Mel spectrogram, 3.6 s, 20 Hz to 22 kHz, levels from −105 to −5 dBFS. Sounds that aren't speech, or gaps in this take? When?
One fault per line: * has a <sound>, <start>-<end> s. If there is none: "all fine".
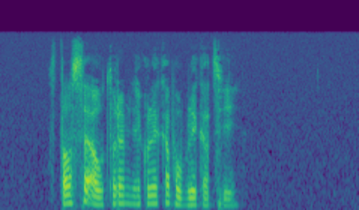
all fine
